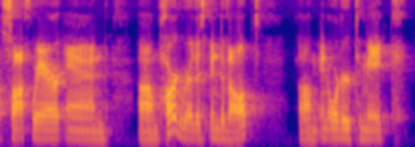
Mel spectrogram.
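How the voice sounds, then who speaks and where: A man hosting a casual do-it-yourself tutorial, explaining things step by step in a halting way. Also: medium pitch. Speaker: host of a DIY radio tutorial. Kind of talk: casual how-to demonstration.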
